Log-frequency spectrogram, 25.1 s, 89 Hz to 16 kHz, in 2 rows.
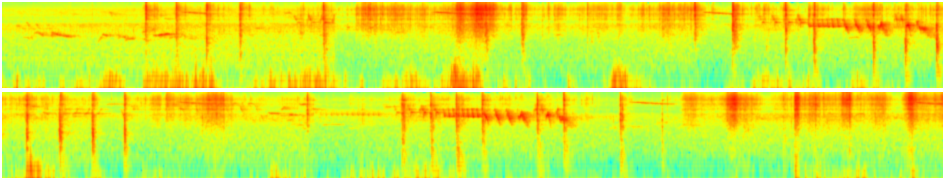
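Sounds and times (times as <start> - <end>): songbird singing: 0.0 - 25.0
hatchet chopping wood: 1.9 - 3.4, 4.2 - 4.5, 9.2 - 11.0, 11.6 - 14.4, 17.8 - 21.5, 23.1 - 23.3.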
